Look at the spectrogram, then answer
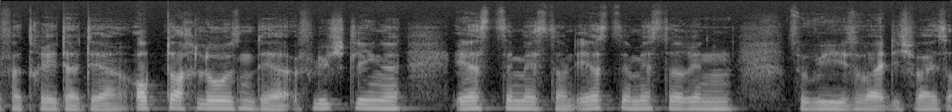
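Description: On a muffled, dull, lo-fi local radio recording, a male interviewer with a warm mid-range voice poses questions. He feels his way through them in a tentative, searching manner.

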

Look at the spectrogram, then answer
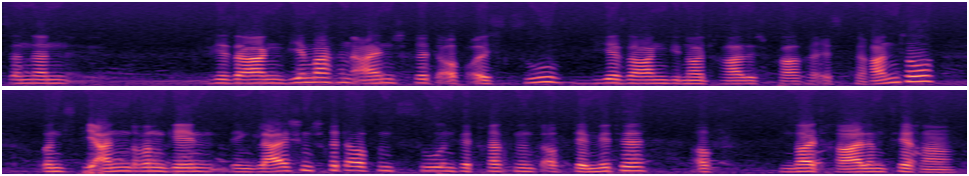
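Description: Heard through narrow, tinny audio, this German-native man promotes Esperanto in a radio interview. His fairly high voice keeps a steady tone at a moderate pace while he earnestly lays out his views, pausing and hesitating frequently.

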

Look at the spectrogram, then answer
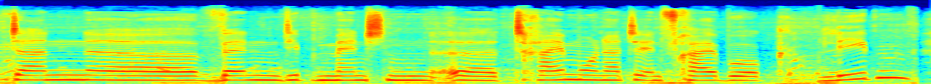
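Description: A woman campaign organizer giving a street interview outdoors, explaining earnestly with frequent hesitant fillers. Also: medium pitch. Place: outdoors in front of a theater. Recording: busy outdoor street crowd. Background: crowd chatter.

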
